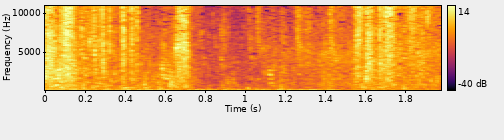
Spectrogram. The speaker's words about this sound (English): Sensing an opportunity, Bhaktan Bin dislodged the pillar holding up the roof, and with a swift kick, the entire roof came crashing down over Hotinh and his cauldron.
